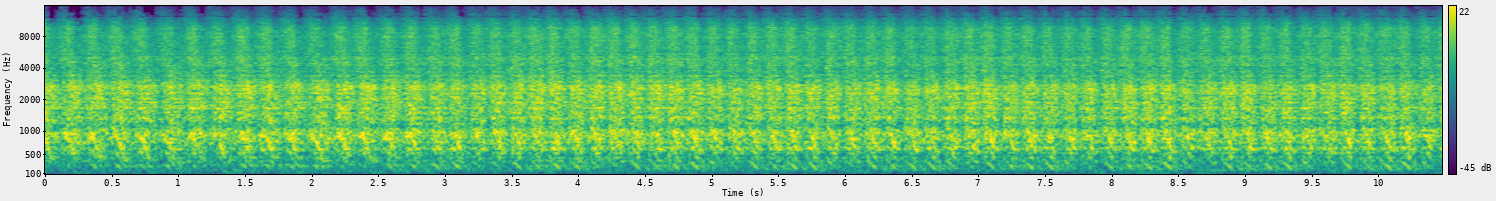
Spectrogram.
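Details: Audi A7 3.0 TDI with newly fitted brand-new engine, first turnover in neutral with a fuse pulled so no fuel, to push oil round: steady starter churn, no firing, normal cranking without fuel.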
